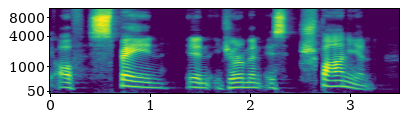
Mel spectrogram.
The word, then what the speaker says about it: Spanien: And the country of Spain in German is Spanien. It's not Spanien. Sounds very, very childish and weird. It's der Sport, das Spiel, und Spanien. The letter CH, or the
